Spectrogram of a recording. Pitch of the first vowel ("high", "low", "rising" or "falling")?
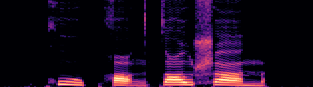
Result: falling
